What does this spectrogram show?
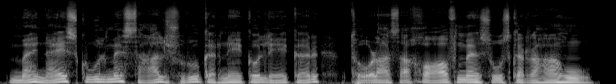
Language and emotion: Urdu, fearful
